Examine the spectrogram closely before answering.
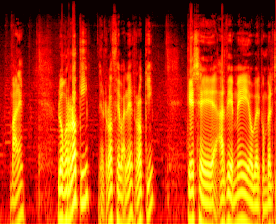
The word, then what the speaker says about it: RoCE: aceleración como es el Rocky Rocky es una cosa que se escribe roce r ce ahora hablaremos de ella o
